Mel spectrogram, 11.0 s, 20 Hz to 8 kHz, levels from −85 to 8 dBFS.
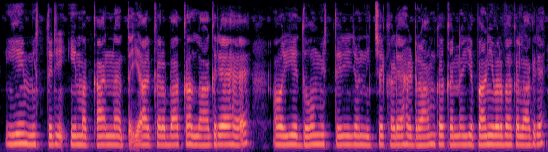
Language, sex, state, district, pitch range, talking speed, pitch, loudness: Marwari, male, Rajasthan, Nagaur, 170-180 Hz, 130 wpm, 175 Hz, -18 LUFS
